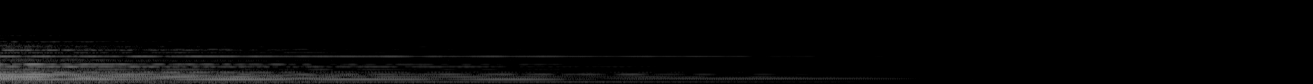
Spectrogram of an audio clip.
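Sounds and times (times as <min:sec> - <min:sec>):
pianos: 0:00.0 - 0:09.3.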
